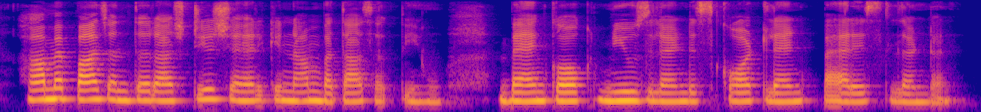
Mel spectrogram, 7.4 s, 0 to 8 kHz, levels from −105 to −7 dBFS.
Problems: background sounds at intervals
